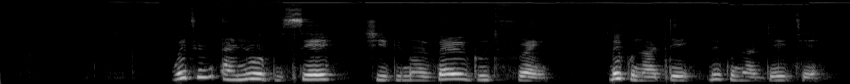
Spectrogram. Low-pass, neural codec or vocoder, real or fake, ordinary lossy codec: 19.8 kHz; none; real; none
